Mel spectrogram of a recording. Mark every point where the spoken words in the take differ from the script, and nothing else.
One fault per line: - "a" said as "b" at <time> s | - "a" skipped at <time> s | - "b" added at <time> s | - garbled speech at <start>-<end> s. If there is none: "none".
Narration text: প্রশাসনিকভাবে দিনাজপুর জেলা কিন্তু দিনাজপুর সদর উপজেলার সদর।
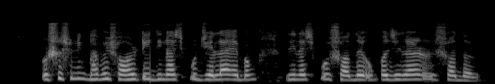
- "শহরটি" added at 1.2 s
- "কিন্তু" said as "এবং" at 2.4 s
